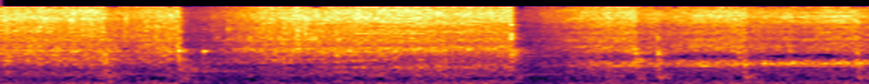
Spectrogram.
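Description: Cold tap water runs steadily into a cup, a continuous hissing splash with two brief dips in the flow and a faint tone as the cup fills. No one speaks.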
